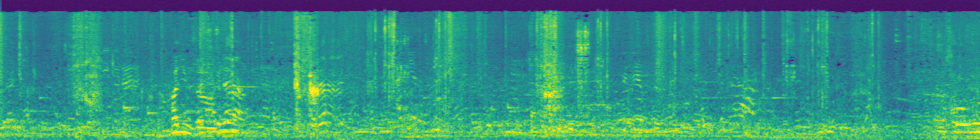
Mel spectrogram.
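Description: Mortar or earth is scraped and placed with a trowel.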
